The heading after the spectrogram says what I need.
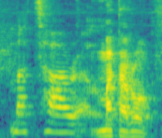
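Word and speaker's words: Mataró: Mix is in Mataro. Mataro. I'm sorry. My bad. I'm super American. Accento on the O.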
